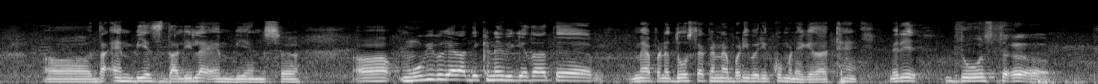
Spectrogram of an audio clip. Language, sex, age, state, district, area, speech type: Dogri, male, 18-30, Jammu and Kashmir, Kathua, rural, spontaneous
